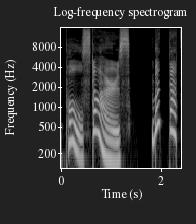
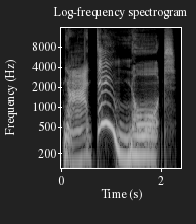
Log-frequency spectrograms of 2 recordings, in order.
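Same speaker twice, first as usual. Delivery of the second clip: slow, dragged-out brush-off; dismissive groan; much slower than usual. Acted. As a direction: wave off the thanks like a mosquito. Demon swats gratitude away.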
